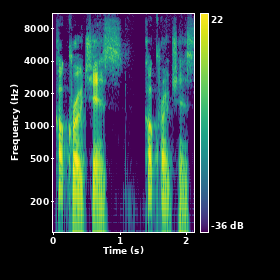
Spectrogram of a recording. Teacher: you pronounce the S at the end with an extra syllable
